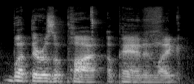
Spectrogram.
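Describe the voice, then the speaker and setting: A man with a medium-pitched voice tells a story in a casual podcast chat. He relays it conversationally, quoting what people said and swearing freely. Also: expressive, moderate pace, pushed and bright, faint music behind. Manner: uses frequent quoted dialogue and swearing. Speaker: podcast host.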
